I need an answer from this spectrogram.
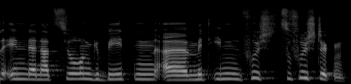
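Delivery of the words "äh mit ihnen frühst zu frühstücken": ordinary talk, nothing marked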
